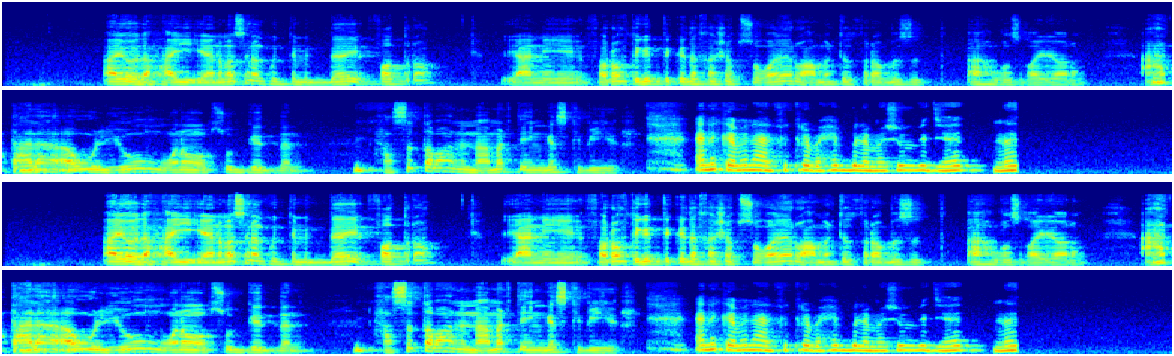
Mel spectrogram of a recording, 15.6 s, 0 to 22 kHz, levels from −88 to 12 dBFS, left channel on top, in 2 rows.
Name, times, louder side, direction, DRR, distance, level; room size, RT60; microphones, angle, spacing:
voice 1, 0.7-2.9 3.3-7.2 7.6-9.9 10.3-12.0, right 4 dB, 65° right, 2.8 m, -26 dB
voice 2, 7.7-8.3 10.1-10.3 12.1-14.6, left 2 dB, 20° left, 0.5 m, -21 dB
head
